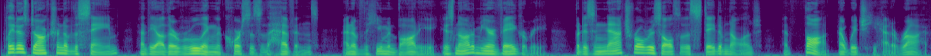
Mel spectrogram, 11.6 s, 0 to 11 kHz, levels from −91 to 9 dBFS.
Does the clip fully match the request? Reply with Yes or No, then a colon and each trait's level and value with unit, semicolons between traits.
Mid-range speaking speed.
No: fast, 210 wpm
